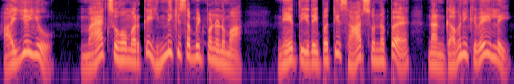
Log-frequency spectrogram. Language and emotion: Tamil, surprised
